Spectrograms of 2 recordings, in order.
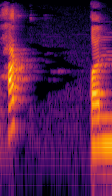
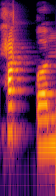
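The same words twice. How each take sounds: First: হাক্কান drawn out very slowly, the ক্ক held hard; slow model recitation. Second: Said in the usual way. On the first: Shown as a demonstration. (হাক্কান খুব ধীরে টেনে উচ্চারণ) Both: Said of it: "একবার হেল্প করলো দ্রুত".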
